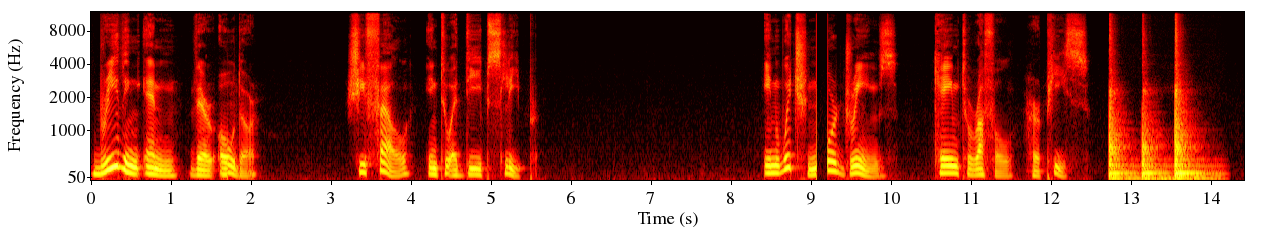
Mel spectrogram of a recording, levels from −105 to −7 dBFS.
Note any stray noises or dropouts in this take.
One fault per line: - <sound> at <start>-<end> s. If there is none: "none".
- dropout at 9.1-9.2 s
- thud at 12.7-14.3 s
